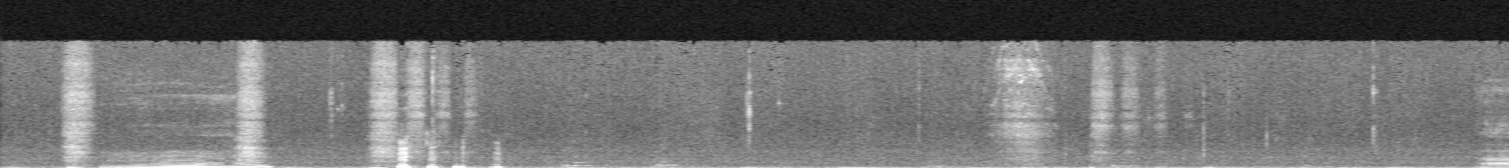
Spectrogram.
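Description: A cow moos once in a long, wavering, rising call, followed by a shorter, broken lowing burst, then a quiet stretch of low background noise.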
